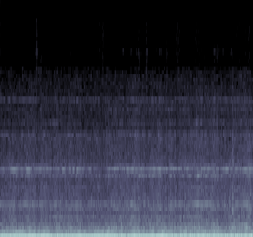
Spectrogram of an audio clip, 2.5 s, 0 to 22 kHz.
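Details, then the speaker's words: MKIV Toyota Supra with newly fitted cams, first start after setting batched ignition in ECU Master; fast steady idle around 2500 rpm, well above normal tickover; high idle. "2500 rpm that doesn't really sound that good foreign like it never sound like that but it's never had cams in it before and it obviously has camps thing"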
